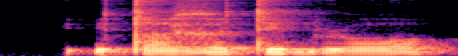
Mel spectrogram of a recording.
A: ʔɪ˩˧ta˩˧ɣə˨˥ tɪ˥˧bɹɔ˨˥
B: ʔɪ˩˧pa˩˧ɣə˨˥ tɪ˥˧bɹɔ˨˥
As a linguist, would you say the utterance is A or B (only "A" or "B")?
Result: A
